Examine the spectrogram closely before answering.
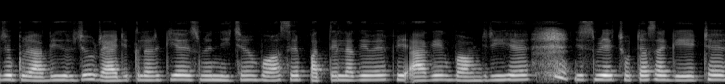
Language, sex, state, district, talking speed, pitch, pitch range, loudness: Hindi, female, Chhattisgarh, Sukma, 225 wpm, 205 Hz, 195-215 Hz, -17 LUFS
